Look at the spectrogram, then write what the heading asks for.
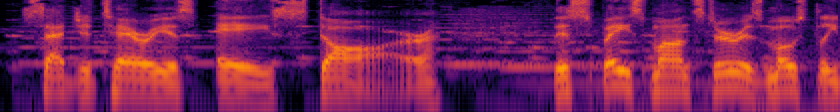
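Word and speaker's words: Sagittarius A*: an exception we've got Sagittarius A which is pronounced Sagittarius A star this space monster is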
